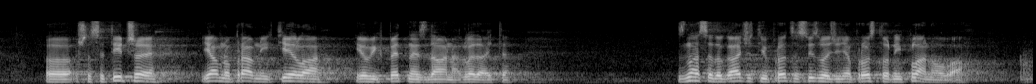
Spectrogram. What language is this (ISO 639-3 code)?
hrv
